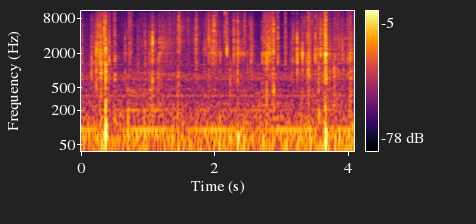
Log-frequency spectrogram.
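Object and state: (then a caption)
Cardboard box of modelling clay being opened. A small printed cardboard box of Pelikan plastilina modelling clay, still closed with its contents hidden, is held in both hands while fingertips pry open and crinkle its glued cardboard flap. Quiet, dense, bright crinkling and tearing crackles run throughout, with sharper snaps standing out near the start and end.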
